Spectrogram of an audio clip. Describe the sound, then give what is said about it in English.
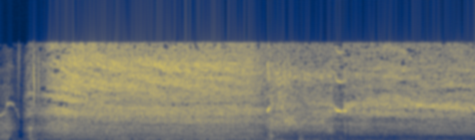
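Air hisses steadily out of a deflating balloon attached over a cardboard tube on a CD hovercraft, holding the CD aloft above a tabletop; a broad continuous rushing sound that lasts several seconds with a couple of small clicks, no voices. “The CD was held aloft above the tabletop by the balloon for the time you heard it going down, and it was just literally floating around, and you could actually knock it around.”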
